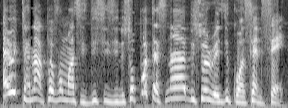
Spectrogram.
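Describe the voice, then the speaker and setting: The high, raspy Ghanaian man you would hear on a sports radio show, emphatically breaking down a football club's form, his voice leaping up and down. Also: very animated, brisk, pushed and bright. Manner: emphatic, rhetorical, repeats points for effect. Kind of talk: live football commentary and analysis, mixing local language and English.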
